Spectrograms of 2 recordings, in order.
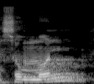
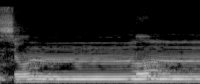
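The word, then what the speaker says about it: صُمٌّ: sehingga ini dibacanya sudah tidak dibaca summun tapi dibaca dengan summum dengan mim dengan huruf mim sudah bukan bukan seperti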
